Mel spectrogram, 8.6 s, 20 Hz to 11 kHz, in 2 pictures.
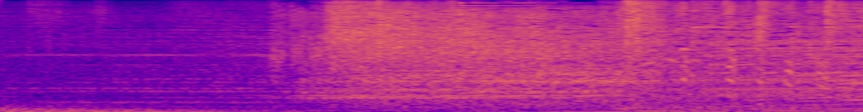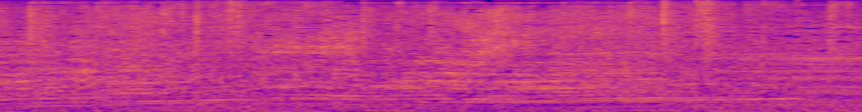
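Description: A Mustang and a Camaro ZL1 launch hard in a drag race, engines roaring loudly, with tires squealing as the revs climb and rise steadily in pitch through the gears.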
